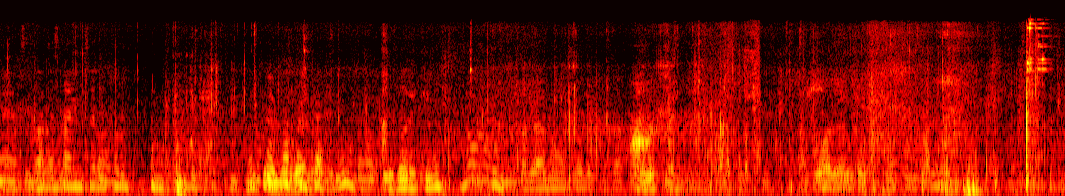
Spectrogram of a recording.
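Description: A crowd of men talk and shout close by.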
